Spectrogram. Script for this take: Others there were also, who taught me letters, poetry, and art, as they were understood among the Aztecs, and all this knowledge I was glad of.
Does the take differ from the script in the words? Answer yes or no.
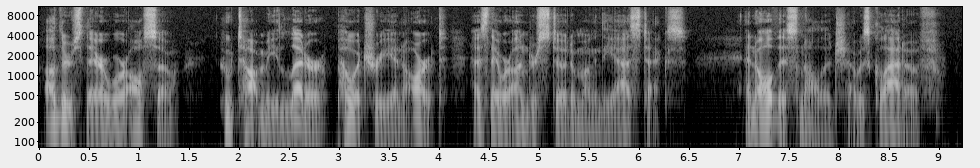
yes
